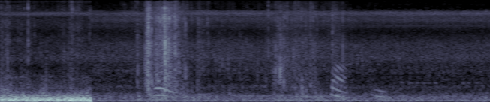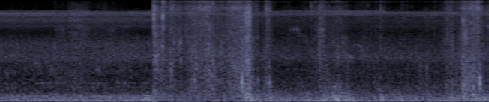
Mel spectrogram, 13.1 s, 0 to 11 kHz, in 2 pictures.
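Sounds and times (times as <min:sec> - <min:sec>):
dry leaves rustling: 0:00.0 - 0:04.8, 0:08.6 - 0:13.0.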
